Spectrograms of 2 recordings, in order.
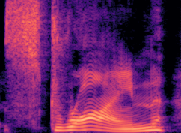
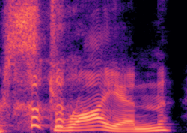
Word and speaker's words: strine: Completely separate via Australian slang, which I've learned is sometimes called strine or stryan, which comes from pronouncing Australian in an exaggerated accent.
